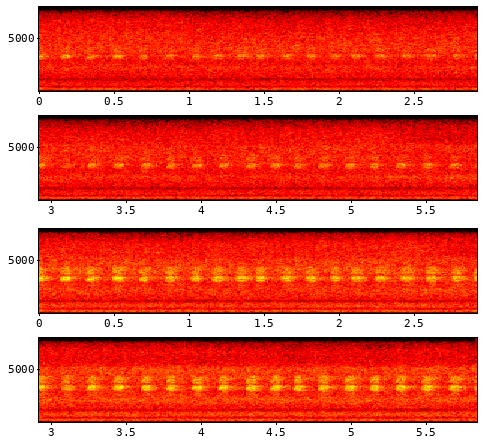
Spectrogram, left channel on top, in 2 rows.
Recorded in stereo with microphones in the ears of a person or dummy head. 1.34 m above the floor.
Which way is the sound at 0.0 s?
25° right (ahead or behind).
